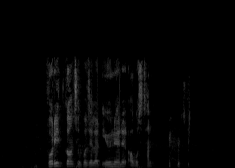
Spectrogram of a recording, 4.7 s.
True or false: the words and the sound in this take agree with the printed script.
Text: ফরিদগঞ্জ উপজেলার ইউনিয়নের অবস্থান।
false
